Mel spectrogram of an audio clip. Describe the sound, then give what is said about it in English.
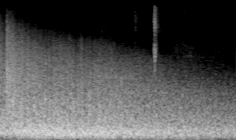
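A loud crack of thunder from a lightning strike, a sharp burst that rolls into a deep, sustained rumble and fades slowly without any voices. “That's one of the worst sounds Roy hears.”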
